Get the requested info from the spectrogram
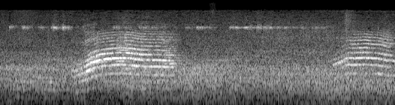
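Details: Excited black domestic cat Momo, worked up over an insect at home, lets out two rising meows, the first longer and sliding upward, with a faint steady hiss behind.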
